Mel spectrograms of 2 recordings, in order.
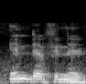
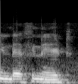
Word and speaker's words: indefinite: बल्कि आई है, और इसे हमने इंडेफिनेट प्रोनाउंस नहीं करना, ये है इंडेफिनिट, राइट।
